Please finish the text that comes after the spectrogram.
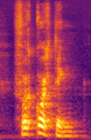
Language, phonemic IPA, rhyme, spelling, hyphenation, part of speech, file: Dutch, /vərˈkɔr.tɪŋ/, -ɔrtɪŋ, verkorting, ver‧kor‧ting, noun, Nl-verkorting.ogg
- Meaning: 1. shortening 2. abridgment 3. clipping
